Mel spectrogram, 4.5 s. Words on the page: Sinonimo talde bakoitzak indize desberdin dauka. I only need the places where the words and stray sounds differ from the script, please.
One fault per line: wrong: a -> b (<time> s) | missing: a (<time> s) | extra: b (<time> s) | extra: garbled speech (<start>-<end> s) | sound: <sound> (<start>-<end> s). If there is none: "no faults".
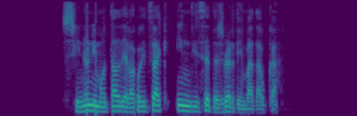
extra: bat (3.1 s)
